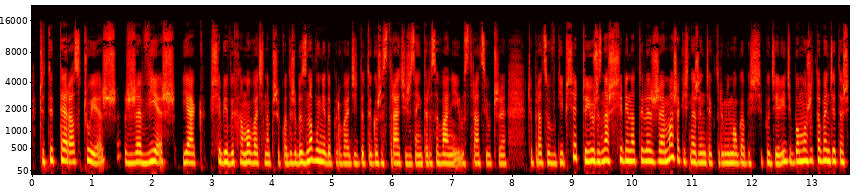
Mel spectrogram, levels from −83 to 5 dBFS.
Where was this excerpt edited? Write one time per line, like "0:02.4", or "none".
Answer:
0:09.1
